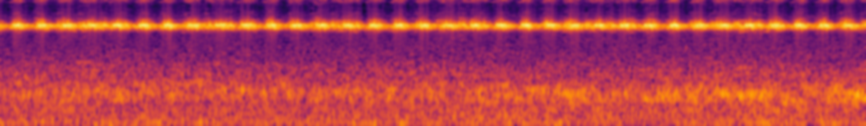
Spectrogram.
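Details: Night-time crickets in Walnut, California, producing a continuous shrill chirping rhythm, roughly three beats each second, evenly repeated over a quiet low rumble.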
